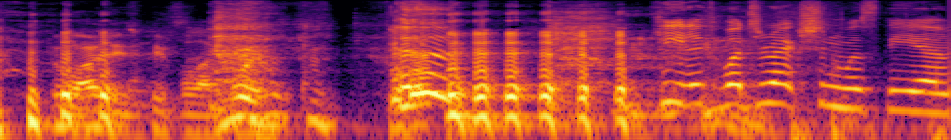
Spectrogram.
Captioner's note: gasps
